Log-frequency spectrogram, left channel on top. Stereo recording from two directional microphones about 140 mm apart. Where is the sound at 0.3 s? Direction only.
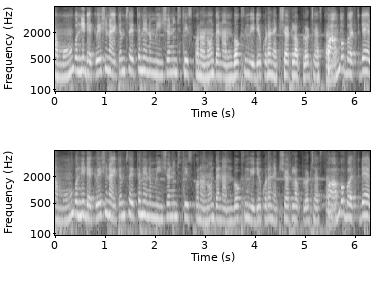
70° left (ahead or behind); by 2.6 s 50° left (ahead or behind).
